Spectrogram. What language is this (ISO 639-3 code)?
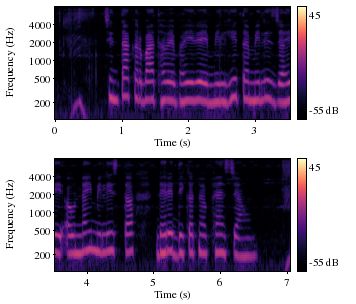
hne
